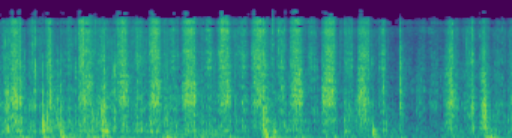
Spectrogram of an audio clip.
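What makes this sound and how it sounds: A metal putty knife scrapes a large, solid natural chalk block inside a plastic bin in quick, uneven strokes, about three per second. Each stroke makes a dry, gritty rasp with a bright, hissy edge and soft low thuds.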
